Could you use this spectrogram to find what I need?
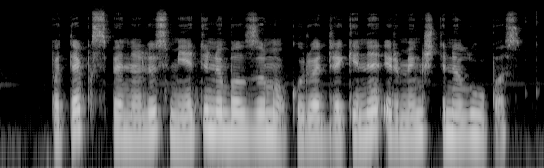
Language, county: Lithuanian, Kaunas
